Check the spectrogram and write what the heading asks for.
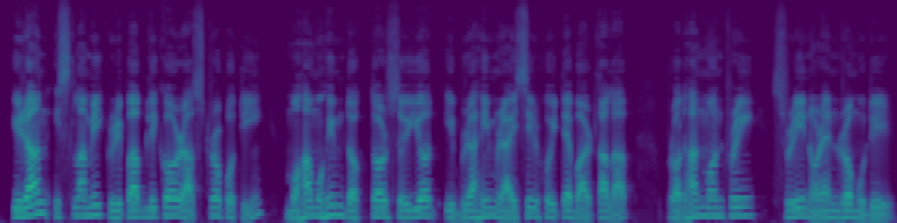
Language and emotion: Assamese, neutral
